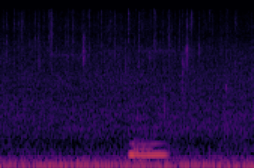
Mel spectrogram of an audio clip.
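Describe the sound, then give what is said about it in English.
Steady, soft rain patters continuously outside an open window with a dense, even hiss, fairly quiet, while a brief low humming tone rises faintly in the middle before fading. “It's nice, relaxing, just the sound of rain falling.”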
